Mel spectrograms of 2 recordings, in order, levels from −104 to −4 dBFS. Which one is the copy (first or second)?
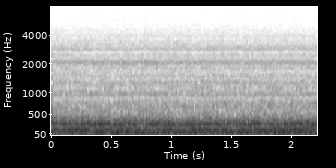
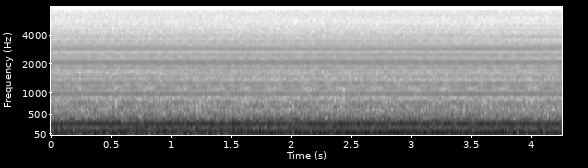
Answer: first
